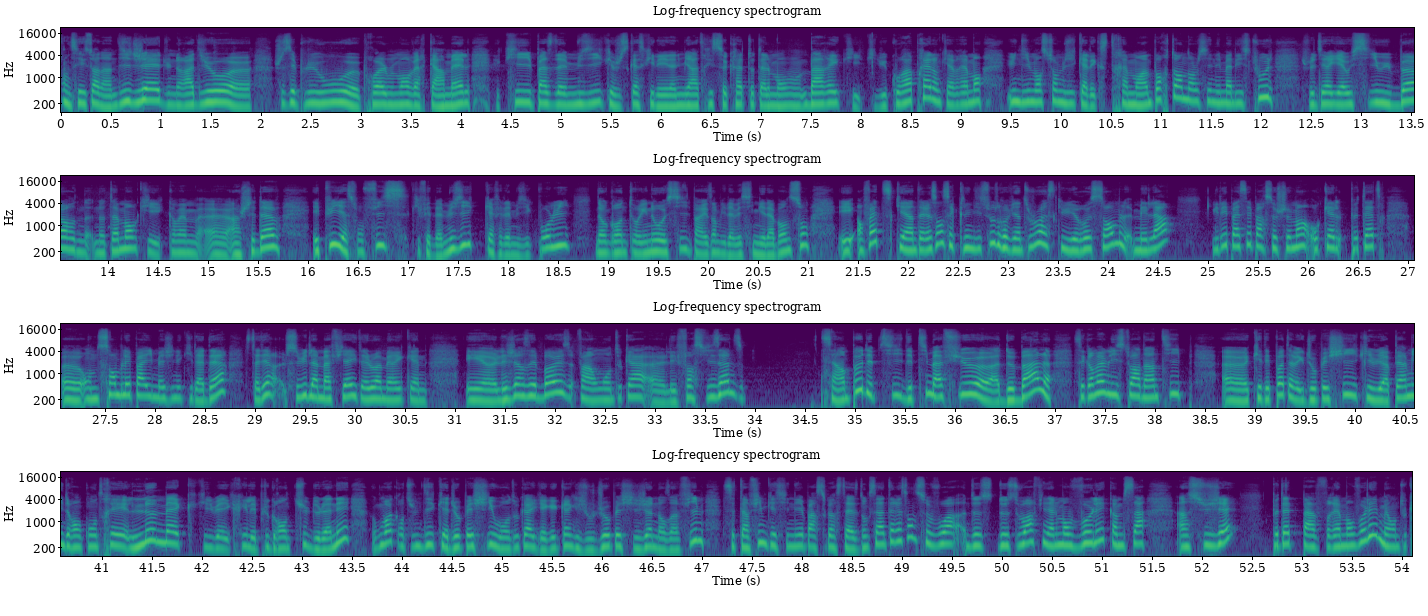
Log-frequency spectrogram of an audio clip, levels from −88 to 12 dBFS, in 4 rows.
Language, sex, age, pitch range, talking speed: French, female, 20-39, 195-255 Hz, 280 wpm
